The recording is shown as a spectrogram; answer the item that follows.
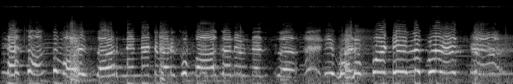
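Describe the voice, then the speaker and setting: A woman's voice: very high voice, lively intonation, fast, loud music behind the voice. A woman playing a cheeky office clerk in a comedy film scene, theatrical and sly. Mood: fake wailing. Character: cheeky young female office clerk faking grief. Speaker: office employee. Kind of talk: comic film dialogue.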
